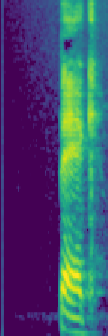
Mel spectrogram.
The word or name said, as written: pek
